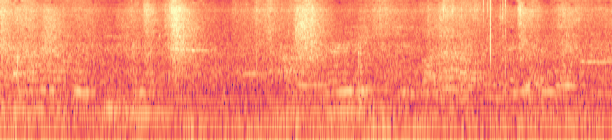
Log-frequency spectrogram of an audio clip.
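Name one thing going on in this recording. Women chat quietly at tables nearby.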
